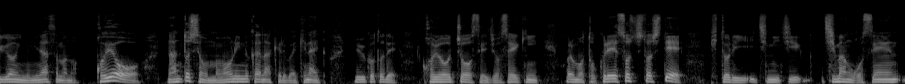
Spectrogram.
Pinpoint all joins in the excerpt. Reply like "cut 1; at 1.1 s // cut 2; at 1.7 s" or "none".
none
